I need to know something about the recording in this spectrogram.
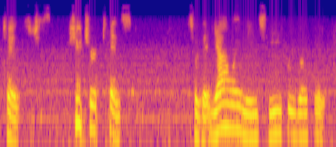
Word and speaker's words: Yahweh: the name is well the closest we can come to pronouncing it Yahweh my name is Yahweh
